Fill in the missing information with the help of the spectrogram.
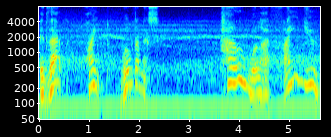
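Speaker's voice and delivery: low, hushed, unhurried lines; hushed poetic narration. Acted. Barry speaking softly to Scott across the ice, hushed. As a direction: speak it like a letter to a lost friend.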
